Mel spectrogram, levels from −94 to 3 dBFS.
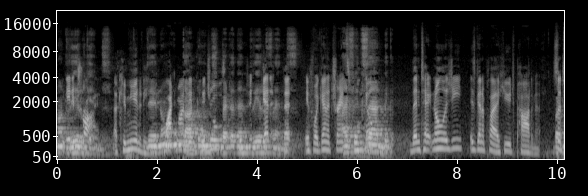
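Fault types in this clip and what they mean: Speech suppressed in double talk: when both ends talk at once, the echo canceller likely mistakes this voice for returning echo and pulls it down. Here the voice dips by as much as about 25 dB in three patches, around 0.1, 2.0 to 4.6 and 5.9 to 6.8 seconds.
Echo leak: the far end's loudspeaker pickup isn't fully cancelled, likely a weak echo canceller, so a delayed copy of the voice comes back, roughly 230 to 270 ms late. Mostly it's faint, but from 2.15 to 3.29 seconds it's about as loud as the speech itself.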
